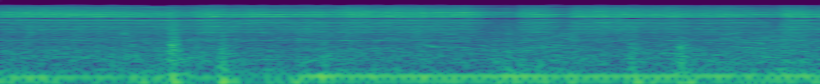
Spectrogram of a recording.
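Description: Sagano scenic railway train running along its track, heard from an open-sided carriage: a steady low rumble of wheels on rails with scattered clicks, a sharp one a little under a second in.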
